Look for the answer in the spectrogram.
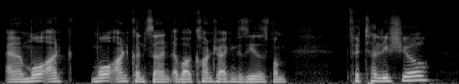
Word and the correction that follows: fellatio: I always say fellatio.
